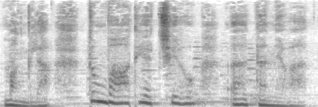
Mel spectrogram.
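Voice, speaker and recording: A mild, trusting rich husband from a storybook, as a woman puts him on, spoken in a voice dropped low and kept soft. He sounds easygoing and indulgent, with faint music underneath. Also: sing-song, slow, heavily acted. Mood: gentle. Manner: soft, lowered, mild-mannered speech. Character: gullible wealthy husband and father, gentle. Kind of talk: storybook character acting.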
